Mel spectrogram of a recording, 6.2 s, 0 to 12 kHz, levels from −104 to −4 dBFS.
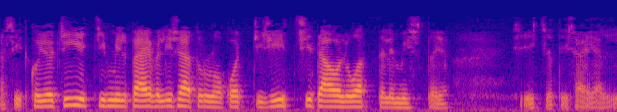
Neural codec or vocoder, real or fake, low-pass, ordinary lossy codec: codec, 16 kHz, 8 kbps, FunCodec, trained on LibriTTS, 25 frames a second; fake; 7.2 kHz; MP3, 32 kbps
